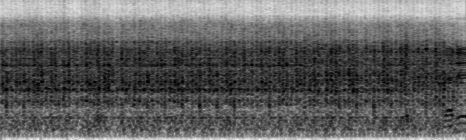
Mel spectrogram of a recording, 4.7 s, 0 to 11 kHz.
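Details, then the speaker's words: 2005 Isuzu Panther LM diesel before teardown: harsh idle with steady knock near three per second over clatter; worn timing gears suspected, engine mounts severely worn causing vibration. "kita tes hidup dulu guys suara mesin kasar kita cek dulu ya sebelum kita bongkar"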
